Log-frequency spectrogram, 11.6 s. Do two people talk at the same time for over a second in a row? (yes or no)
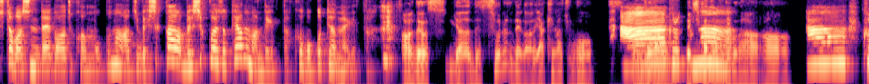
yes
